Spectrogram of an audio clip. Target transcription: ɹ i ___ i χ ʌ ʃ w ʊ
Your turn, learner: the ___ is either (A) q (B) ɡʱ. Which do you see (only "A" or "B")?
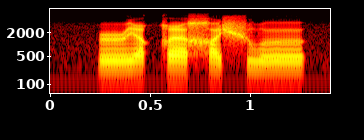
A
